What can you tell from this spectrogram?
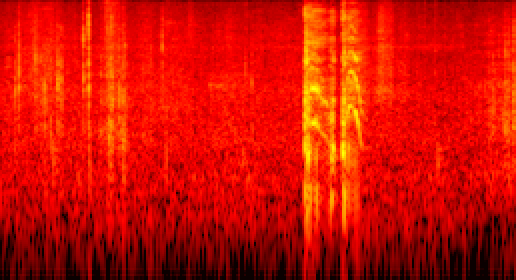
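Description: Light crinkling of plastic sheeting and a paper spice packet as raw pork is seasoned by hand. About three seconds in comes a sudden, short burst of a person's voice with a falling pitch, the loudest sound.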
